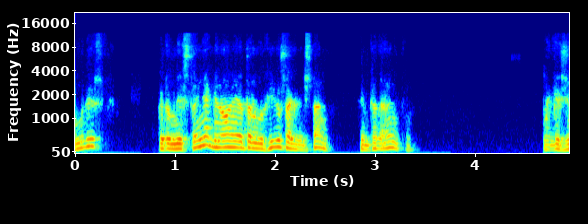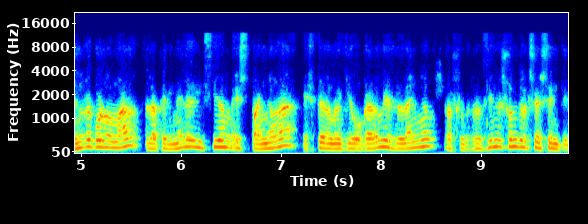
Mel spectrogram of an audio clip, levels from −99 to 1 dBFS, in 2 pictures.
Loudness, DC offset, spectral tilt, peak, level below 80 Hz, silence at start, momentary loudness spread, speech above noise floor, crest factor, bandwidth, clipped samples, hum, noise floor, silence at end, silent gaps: -25 LUFS; under 0.1%; -9 dB/octave; -10 dBFS; -68 dBFS; 0 s; 9 LU; 60 dB; 16 dB; 12 kHz; under 0.1%; none; -84 dBFS; 0 s; none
